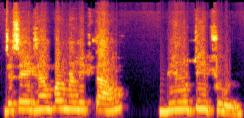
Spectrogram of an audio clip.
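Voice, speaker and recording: Bihari guy teaching a grammar class, talks real slow, explains bit by bit, keeps asking if anyone has a problem. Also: very high-pitched, rough recording. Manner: explains step by step, often checks "any problem?". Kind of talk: recorded grammar lesson.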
